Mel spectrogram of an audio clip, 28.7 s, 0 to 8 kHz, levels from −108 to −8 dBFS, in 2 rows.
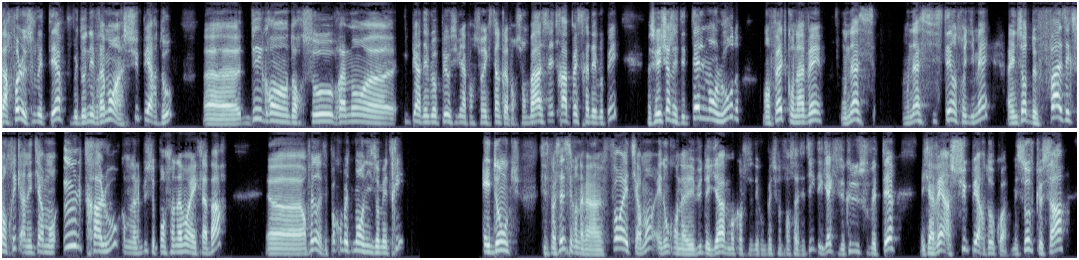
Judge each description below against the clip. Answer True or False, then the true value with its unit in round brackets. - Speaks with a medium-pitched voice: True (155 Hz)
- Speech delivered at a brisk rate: True (270 wpm)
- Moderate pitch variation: False (6.6 semitones)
